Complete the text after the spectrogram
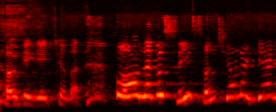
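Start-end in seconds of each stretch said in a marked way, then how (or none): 1.1-2.7 hammed-up high wail; squeaky mock sobbing kid voice; crying children. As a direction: bawl it like a heartbroken child. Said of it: "they're all crying tears".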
